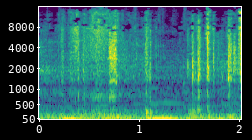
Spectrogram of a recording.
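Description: Rear-seat fold-down centre armrest being lowered and its storage lid opened by hand: a few short plastic clicks and knocks, about three quarters of a second in and twice near the end, over low thumps of handling.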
